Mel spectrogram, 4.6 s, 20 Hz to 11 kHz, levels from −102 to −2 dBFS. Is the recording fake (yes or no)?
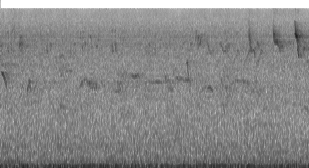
yes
